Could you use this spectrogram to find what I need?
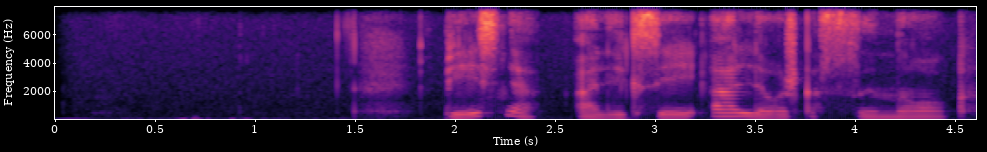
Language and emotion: Russian, positive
